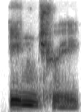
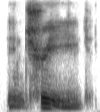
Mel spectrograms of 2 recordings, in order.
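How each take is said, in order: First: The stress is on the first syllable. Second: The stress is on the last syllable.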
